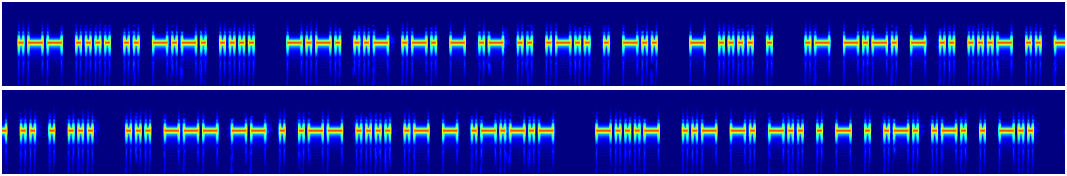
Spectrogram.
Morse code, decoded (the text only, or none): WHICH CURTAILED THE ACTIVITIES SOMEWHAT. <BT> UNDETERRED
